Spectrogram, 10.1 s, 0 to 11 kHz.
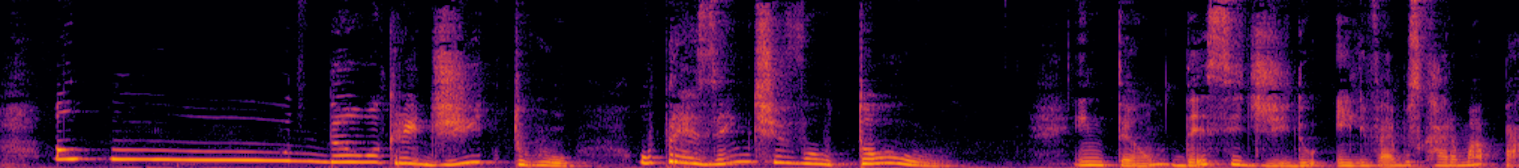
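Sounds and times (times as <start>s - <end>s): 
person imitating a wolf howl: 0.4s - 2.1s
speech: 2.6s - 6.4s, 7.1s - 10.1s.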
